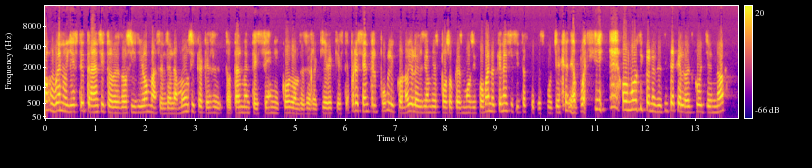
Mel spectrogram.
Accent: Mexico City, Mexico; yo soy de la Ciudad de México, soy citadina, de feña, como le quieran llamar

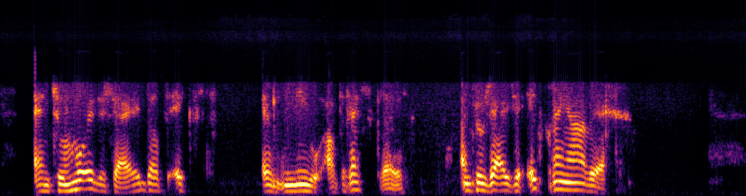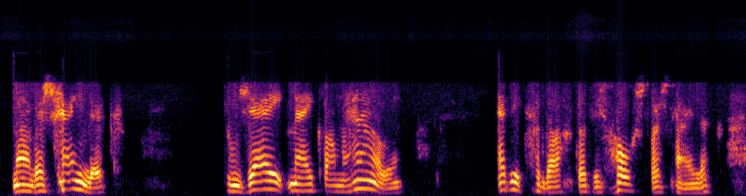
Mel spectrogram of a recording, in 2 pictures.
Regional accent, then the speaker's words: Amersfoort, Utrecht, Netherlands; also born or lived in Hengelo; Ik werd in Hengelo geboren in 1938. Mm-hmm. En we zijn in 1939 verhuisd naar Amersfoort, naar de Madurastraat.

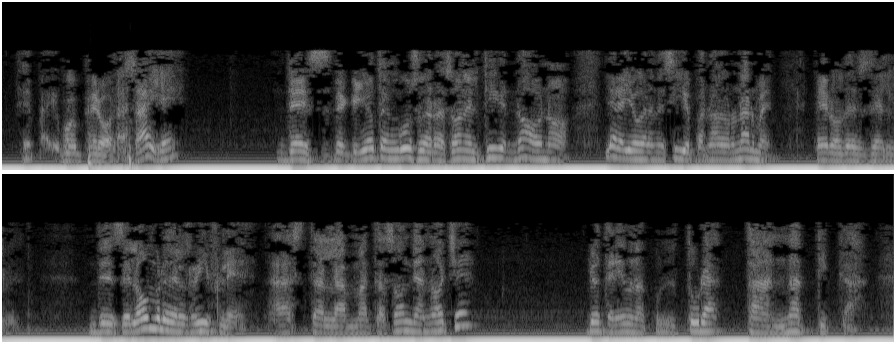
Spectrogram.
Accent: Banderilla, Veracruz, Mexico; Luego, mi pueblo de Banderilla. Todo eso forma aquí las gentes de mi pueblo, cómo me arroparon, me despreciaron o no, me hicieron y todo

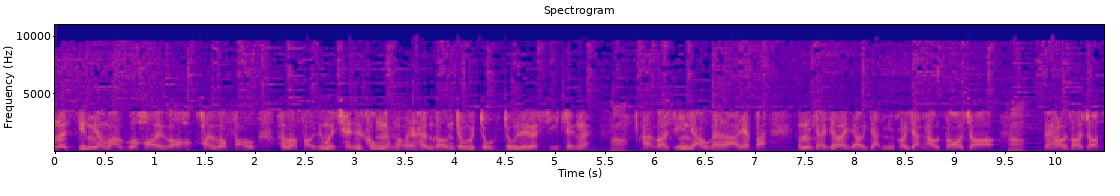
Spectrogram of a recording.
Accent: China; 我哋中国人嘅传统嗰种咁嘅文化气息

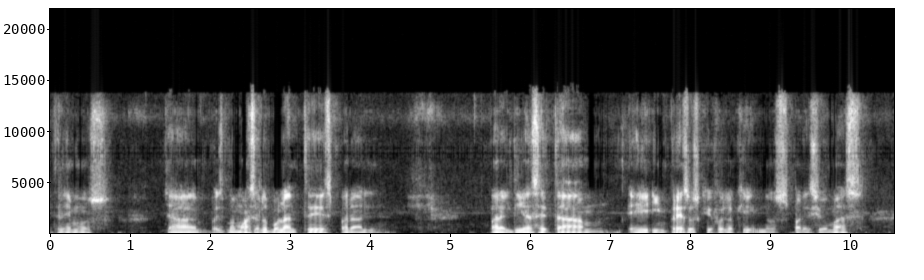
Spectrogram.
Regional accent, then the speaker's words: Líbano, Tolima, Colombia; now in Ibagué, Colombia; yo soy acá pues, de la ciudad de Ibagué, conozco el bueno, soy del Líbano, Tolima, pero vivo acá en Ibagué

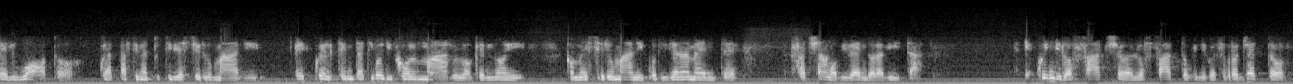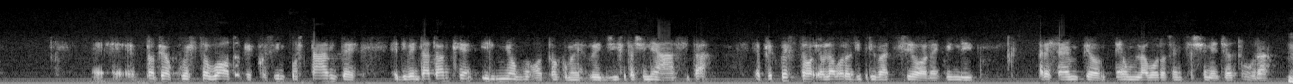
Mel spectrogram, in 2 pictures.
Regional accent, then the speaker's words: Abruzzo, Italy; per mia esperienza, sono abruzzese

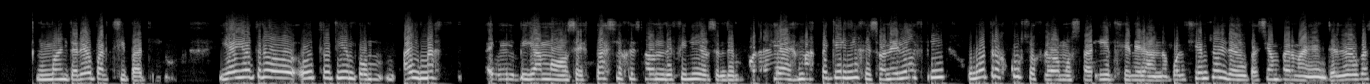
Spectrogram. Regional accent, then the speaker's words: Montevideo, Uruguay; now in Parque del Plata, Uruguay; yo hace 15 años que vivo en Parque del Plata, soy montevideana, pero tengo corazón canario

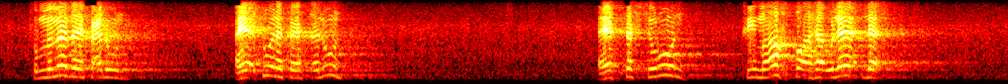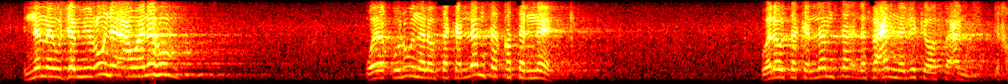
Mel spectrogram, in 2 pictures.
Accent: Egypt; موجودون اليوم في بلادنا مصر

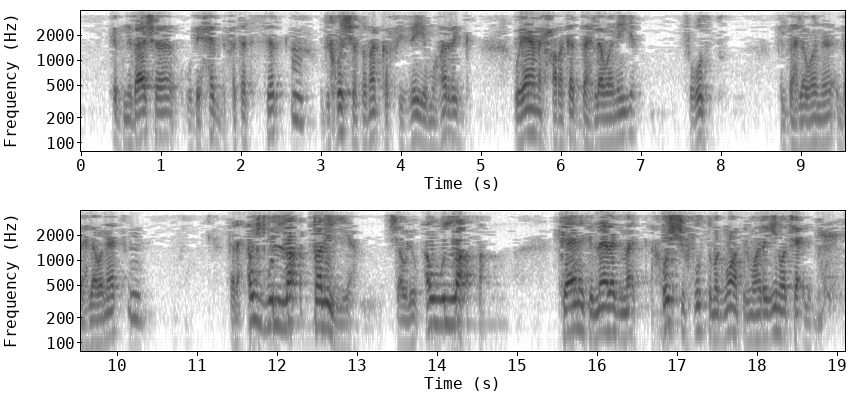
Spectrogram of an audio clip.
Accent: Egypt; إن أنا زي ما قلت سيادتك إن أنا من الريف

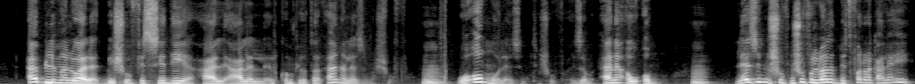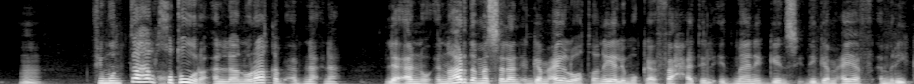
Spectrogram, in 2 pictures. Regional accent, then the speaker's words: Egypt; احنا عندنا في مصر هنا في حالة طلاق كل ست دقائق

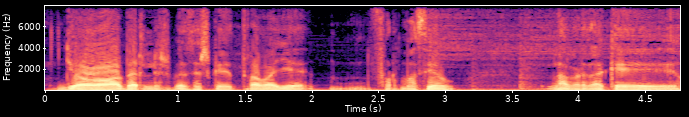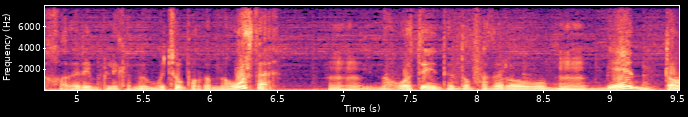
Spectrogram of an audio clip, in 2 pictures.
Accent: Galicia, Spain; Que somos gallegos.

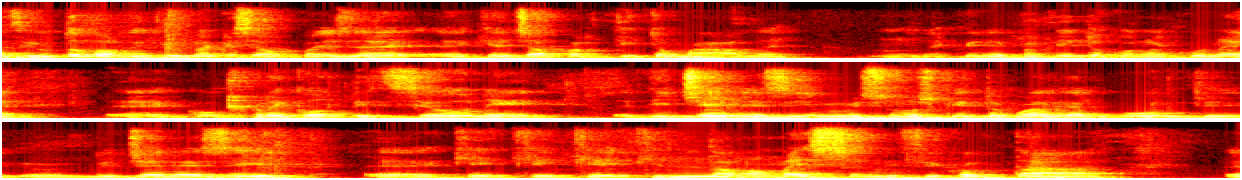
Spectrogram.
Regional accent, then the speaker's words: Tuscany, Italy; Allora, io sono un eretico, detto da toscano rompicoglioni

